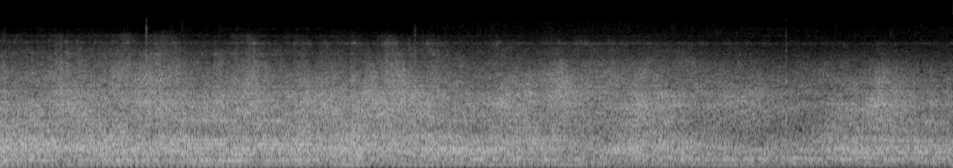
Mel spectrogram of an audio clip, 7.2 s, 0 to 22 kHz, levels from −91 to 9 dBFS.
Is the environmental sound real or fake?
real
